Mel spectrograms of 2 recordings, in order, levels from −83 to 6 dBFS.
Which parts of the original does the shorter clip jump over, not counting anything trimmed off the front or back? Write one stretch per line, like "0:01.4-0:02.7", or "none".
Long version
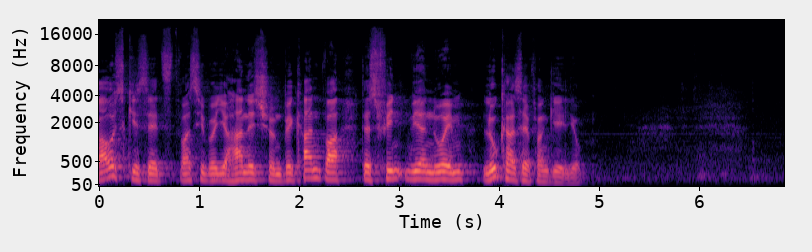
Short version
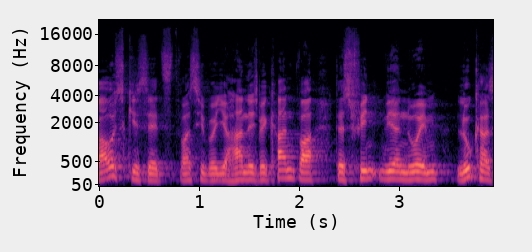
0:01.6-0:01.8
